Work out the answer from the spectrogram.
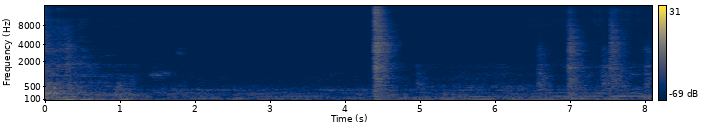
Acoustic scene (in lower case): elevator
